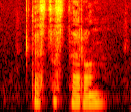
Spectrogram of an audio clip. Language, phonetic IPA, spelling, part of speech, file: Polish, [ˌtɛstɔˈstɛrɔ̃n], testosteron, noun, LL-Q809 (pol)-testosteron.wav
